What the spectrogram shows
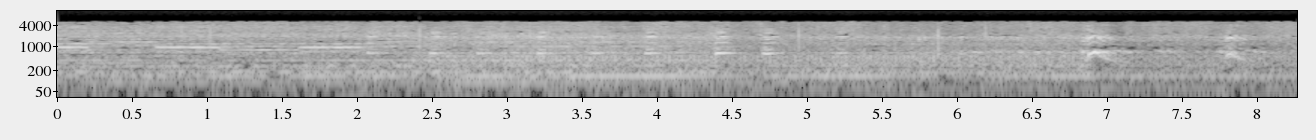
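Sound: car driving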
